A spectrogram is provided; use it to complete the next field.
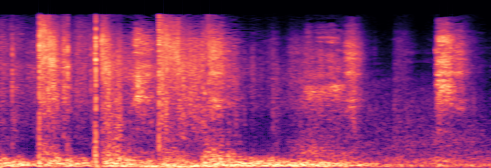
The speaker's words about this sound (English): Big shootout. A staggering number of, like, just the body count of Charids is incredible.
